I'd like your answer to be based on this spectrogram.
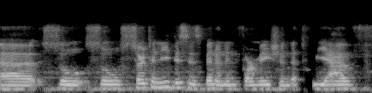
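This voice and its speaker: A man with a slight Quebec accent, fairly slow pace and fairly even intonation. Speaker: pediatric infectious disease physician. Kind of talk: webinar presentation and Q&A. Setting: online webinar. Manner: hesitant, many fillers.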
